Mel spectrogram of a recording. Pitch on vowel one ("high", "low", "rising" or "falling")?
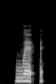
high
